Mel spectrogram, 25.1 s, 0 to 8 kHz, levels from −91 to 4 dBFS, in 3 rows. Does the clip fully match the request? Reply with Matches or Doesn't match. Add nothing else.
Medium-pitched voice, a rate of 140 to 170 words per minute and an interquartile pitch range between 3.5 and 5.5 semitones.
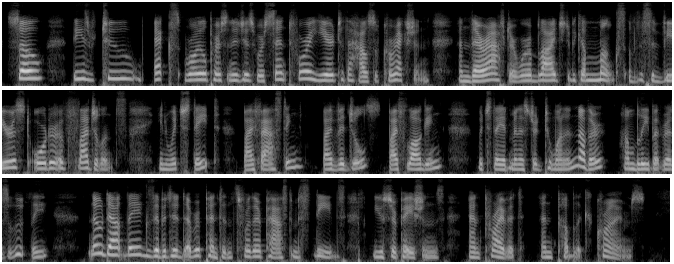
Doesn't match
